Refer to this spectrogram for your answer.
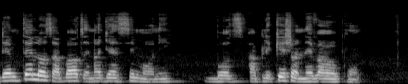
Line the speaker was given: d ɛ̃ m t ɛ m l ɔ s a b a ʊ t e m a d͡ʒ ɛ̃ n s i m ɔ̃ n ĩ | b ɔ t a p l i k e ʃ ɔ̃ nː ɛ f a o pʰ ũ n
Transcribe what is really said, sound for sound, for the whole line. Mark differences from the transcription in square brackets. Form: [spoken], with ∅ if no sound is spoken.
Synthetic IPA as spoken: d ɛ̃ m t ɛ [∅] l ɔ s a b a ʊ t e m a d͡ʒ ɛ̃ n s i m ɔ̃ n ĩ | b ɔ t a p l i k e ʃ ɔ̃ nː ɛ [v] a o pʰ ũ n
